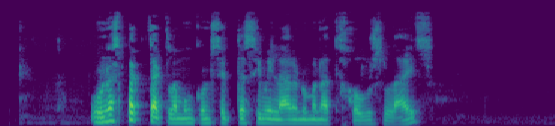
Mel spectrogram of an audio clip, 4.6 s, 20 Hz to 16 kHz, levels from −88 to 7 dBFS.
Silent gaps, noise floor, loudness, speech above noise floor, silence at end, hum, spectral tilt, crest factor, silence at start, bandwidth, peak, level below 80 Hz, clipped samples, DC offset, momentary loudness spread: none; -78 dBFS; -25 LUFS; 53 dB; 1.05 s; none; -5.5 dB/octave; 24 dB; 0.75 s; 11.5 kHz; -2 dBFS; -72 dBFS; under 0.1%; under 0.1%; 14 LU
